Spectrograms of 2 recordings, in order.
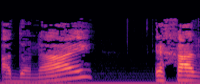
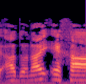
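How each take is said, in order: First: Adonai Ejad, the last d held between the teeth; dalet stretched. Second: Adonai Ejad with the vowel held long; vowel stretched. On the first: Shown as a demonstration. Teacher shows how to stretch the dalet in Ejad. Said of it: "si ustedes quieren hacerlo bien, digan". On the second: Retold or imitated. Teacher imitates people who stretch the vowel in Ejad. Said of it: "mucha gente que dice".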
